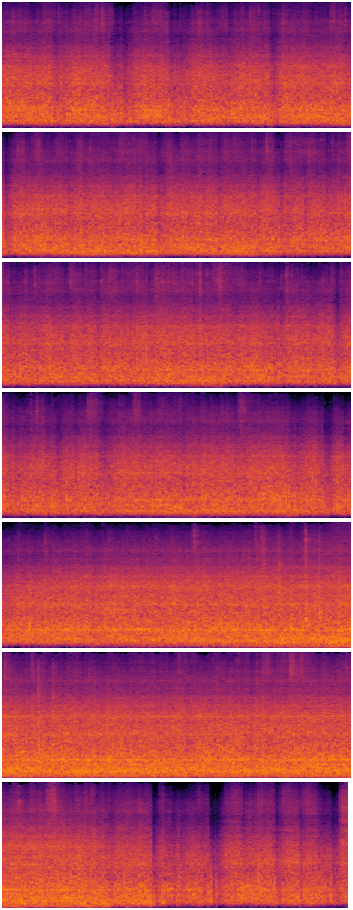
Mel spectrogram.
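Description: Passenger train running along the track: a steady rumble of wheels on the rails with the clickety-clack of rail joints, growing louder in the last third.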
